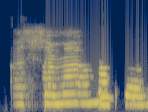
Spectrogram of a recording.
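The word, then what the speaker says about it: السماء: seven scene তার শরীতে যদি আলিফ লাম আসে উচ্চারণটা কেমন হবে আসসামা সবাই বলো আসসামা আসসামাকু আসসামা অর্থ কি আসসামা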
